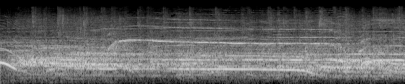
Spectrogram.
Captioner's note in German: Applaus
